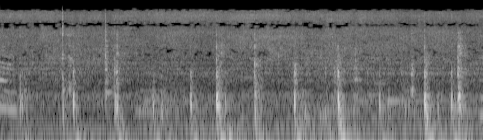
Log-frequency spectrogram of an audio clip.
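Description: Eggplant cooking in a pan for ginisang eggplant with egg, a steady close sizzle with repeated scraping stirs of a utensil against the pan at an even rhythm.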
